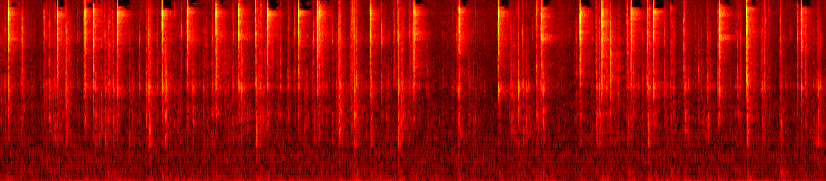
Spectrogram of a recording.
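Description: Fast fingertip typing on a full-size backlit pink mechanical keyboard with round plastic typewriter-style keycaps. A dense, steady stream of sharp, bright clicks with very short ring and a low background rumble runs throughout.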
